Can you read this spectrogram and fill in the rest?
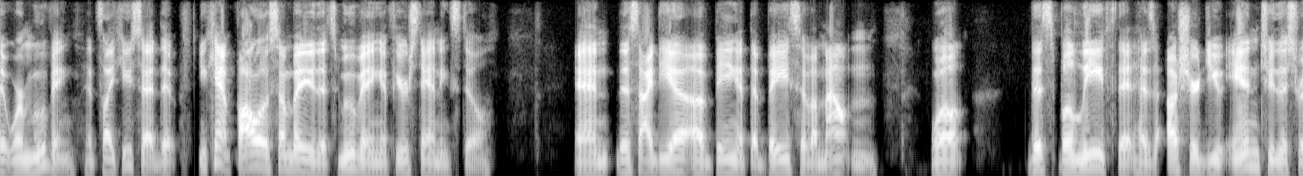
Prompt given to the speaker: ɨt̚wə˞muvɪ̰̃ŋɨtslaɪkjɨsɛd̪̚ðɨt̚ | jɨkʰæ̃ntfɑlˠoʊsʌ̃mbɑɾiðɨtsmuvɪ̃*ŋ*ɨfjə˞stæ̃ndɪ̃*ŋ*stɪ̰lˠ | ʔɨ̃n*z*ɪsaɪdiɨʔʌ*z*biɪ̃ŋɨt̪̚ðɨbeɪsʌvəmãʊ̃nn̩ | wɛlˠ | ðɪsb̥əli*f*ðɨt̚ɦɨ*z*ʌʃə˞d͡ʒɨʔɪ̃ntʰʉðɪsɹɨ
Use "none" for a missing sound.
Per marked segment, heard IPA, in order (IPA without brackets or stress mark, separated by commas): ŋ, ŋ, ð, v, f, z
